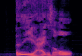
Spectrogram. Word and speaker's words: Nexo: 怎么读 NEXO？然后我特别找了外媒的媒体老师念的 Nexo。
